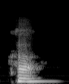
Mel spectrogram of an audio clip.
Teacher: वह वर्ण जो अघोष महाप्राण वर्ण है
